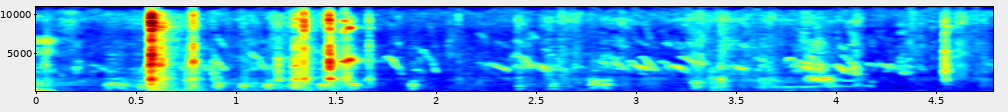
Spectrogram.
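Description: Caged desi hens on a farm cluck in short irregular bursts with a few louder squawks at first, then quieter murmuring, close by and without talk.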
